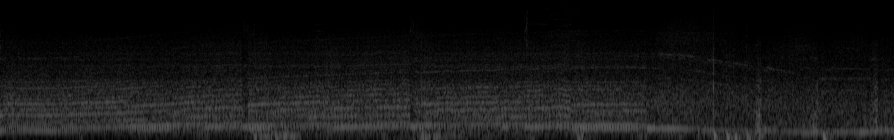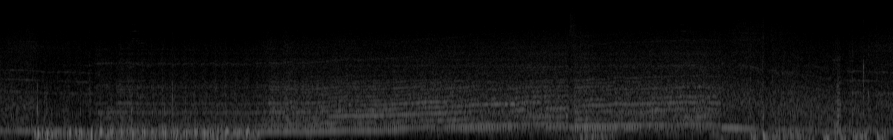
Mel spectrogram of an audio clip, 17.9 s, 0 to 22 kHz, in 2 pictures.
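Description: Engine of a car drifting in Forza Horizon 6, a sustained loud revving roar that climbs and falls in pitch as the car slides, with no voices over it.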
